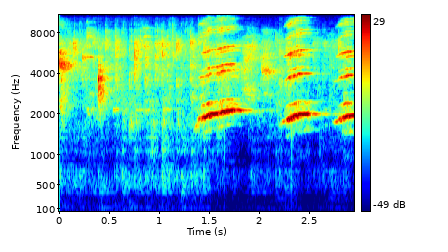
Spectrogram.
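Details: Black-capped lory, described as talking like a human, uttering three loud, clear whistled notes with strong overtones, each slightly rising, about one every half second after a quieter muttering start.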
